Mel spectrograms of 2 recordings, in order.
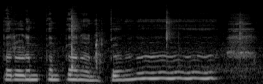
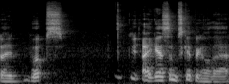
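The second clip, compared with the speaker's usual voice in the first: ordinary talk, nothing marked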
